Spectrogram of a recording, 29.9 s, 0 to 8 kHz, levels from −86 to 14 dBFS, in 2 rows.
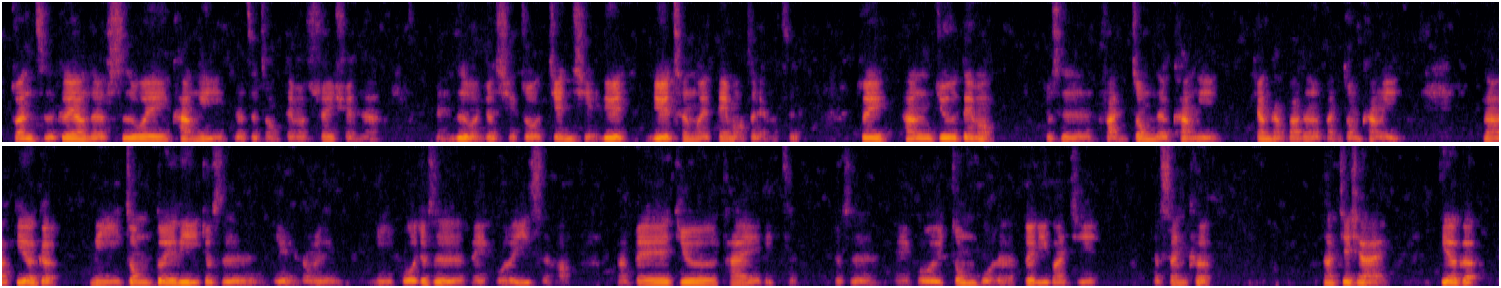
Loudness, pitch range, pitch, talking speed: -21 LUFS, 85-105 Hz, 95 Hz, 255 characters per minute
